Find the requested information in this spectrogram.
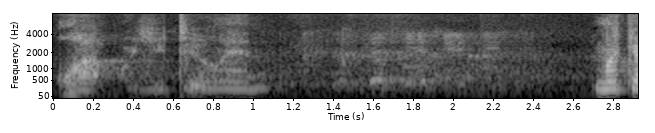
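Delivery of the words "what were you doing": very soft, higher mock reproach; barely voiced, incredulous question; wife's quiet disbelief. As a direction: imitate a wife's hushed questioning. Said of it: "she's like".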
